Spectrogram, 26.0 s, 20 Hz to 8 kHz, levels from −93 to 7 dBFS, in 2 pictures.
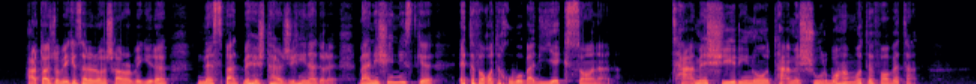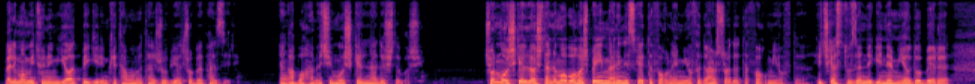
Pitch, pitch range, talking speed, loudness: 135 Hz, 120-165 Hz, 160 wpm, -25 LUFS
